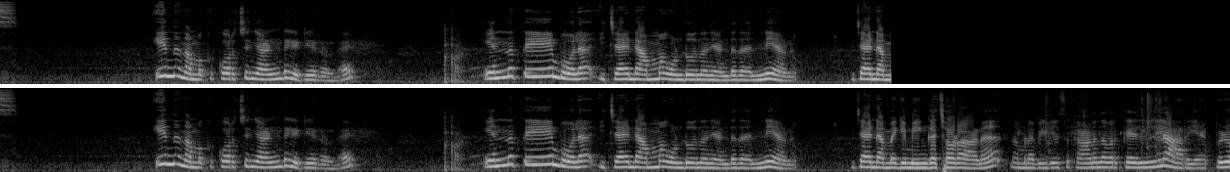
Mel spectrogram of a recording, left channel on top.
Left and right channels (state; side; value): drops out; left; at 9.0 s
